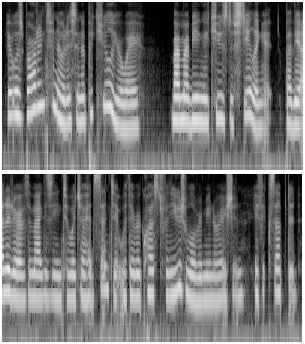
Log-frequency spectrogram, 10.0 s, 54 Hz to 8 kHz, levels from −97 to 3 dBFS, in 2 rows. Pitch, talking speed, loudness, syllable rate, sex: 230 Hz, 215 wpm, -18 LUFS, 6.4 syllables/s, female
